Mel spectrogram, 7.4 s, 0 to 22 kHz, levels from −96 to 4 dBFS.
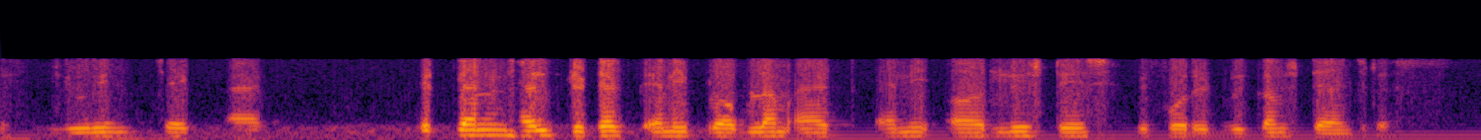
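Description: Speech, with G.726 ADPCM damage throughout. A harsh, rasping hiss rides on the voice and rises and falls with its level. Nothing passes above about 3.9 kHz. The heavy coarseness fits the lowest 16 kbit/s rate, with only two bits per sample.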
